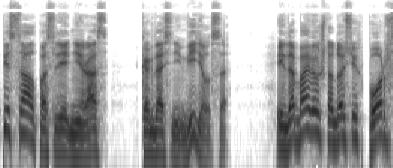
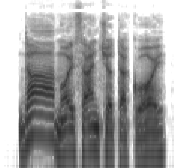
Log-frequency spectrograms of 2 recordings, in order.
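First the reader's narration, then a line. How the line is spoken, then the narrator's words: Tearful sigh. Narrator (Russian): вздохнула Донья Тереса, ее глаза снова наполнились слезами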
